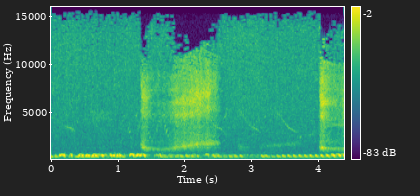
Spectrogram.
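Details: Black grouse producing a continuous low, rapid bubbling coo, pulses running together without pause, broken twice by a loud harsh hissing sneeze lasting about a second.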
